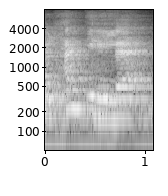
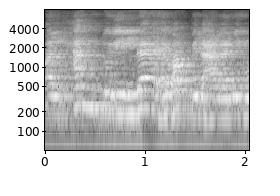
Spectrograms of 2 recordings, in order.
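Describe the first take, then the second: First: الحمد read as al-ħamdi, kasra on the dal; slow, say الحمد with a final i; الحمد لله, dal voiced with kasra. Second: Said in the usual way. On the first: Shown as a demonstration. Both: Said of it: "بكسر الدال".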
